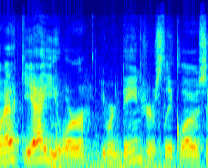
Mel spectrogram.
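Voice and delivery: ordinary talk, nothing marked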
